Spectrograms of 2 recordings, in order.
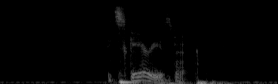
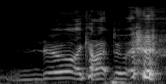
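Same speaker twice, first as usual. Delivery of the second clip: louder and higher, laughing it off; laughing refusal; 7 semitones higher, 15 dB louder than usual. Real, not acted. Streamer refusing viewer's Scottish accent request, laughing loudly. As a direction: giggle through the no.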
